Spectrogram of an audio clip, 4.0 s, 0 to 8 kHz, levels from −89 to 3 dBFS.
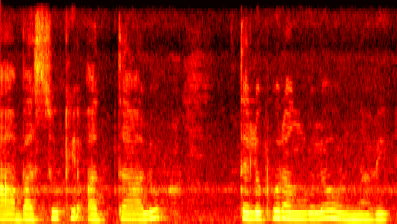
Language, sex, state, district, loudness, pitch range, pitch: Telugu, female, Telangana, Hyderabad, -16 LUFS, 210-240 Hz, 220 Hz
